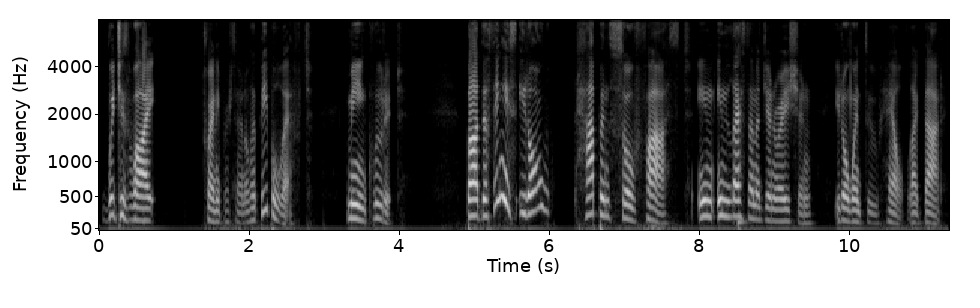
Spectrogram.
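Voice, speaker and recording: A young Venezuelan comedian with a Venezuelan accent speaks frankly and swears freely as a guest on a casual podcast, recorded on a podcast microphone in a small bedroom home studio. Her voice is on the low side, very animated, a bit bright, and at a moderate pace, with no room sound.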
